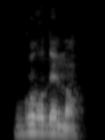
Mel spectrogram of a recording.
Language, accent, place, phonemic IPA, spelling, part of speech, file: French, France, Lyon, /ɡuʁ.də.mɑ̃/, gourdement, adverb, LL-Q150 (fra)-gourdement.wav
- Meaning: 1. numbly 2. maladroitly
